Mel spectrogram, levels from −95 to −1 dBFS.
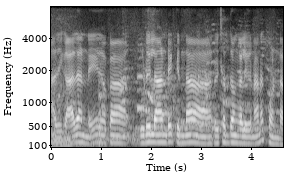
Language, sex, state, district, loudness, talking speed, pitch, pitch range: Telugu, male, Telangana, Nalgonda, -16 LUFS, 115 wpm, 150 Hz, 140-160 Hz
